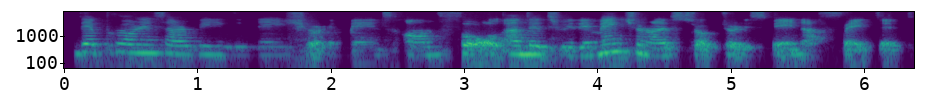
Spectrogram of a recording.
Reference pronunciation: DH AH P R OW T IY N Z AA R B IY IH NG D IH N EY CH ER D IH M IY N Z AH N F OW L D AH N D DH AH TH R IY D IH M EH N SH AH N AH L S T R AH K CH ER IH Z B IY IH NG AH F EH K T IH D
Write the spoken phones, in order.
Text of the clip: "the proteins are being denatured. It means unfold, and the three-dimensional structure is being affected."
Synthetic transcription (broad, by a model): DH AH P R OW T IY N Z AA R B IY IH NG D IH N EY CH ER IH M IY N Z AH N F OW L AH N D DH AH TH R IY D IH M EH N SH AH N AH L S T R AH K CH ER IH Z B IY IH NG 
